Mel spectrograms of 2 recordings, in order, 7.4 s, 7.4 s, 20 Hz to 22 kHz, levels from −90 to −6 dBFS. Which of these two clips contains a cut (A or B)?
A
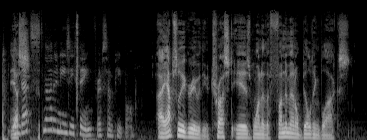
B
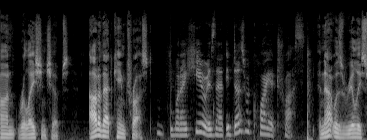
B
